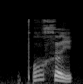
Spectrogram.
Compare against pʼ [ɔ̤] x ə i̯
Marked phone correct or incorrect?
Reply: correct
